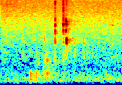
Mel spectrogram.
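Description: A quick, quiet sip of a home-brewed saison beer: a soft slurp followed by a few faint wet mouth sounds, with no talking around it.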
